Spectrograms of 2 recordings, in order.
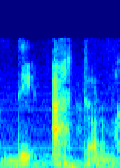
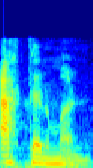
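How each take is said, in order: First: The name ends with a 'math' sound. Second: The name ends with a 'man' sound. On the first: The speaker calls it right. "él quería que yo diga" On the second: The speaker calls it wrong. "Yo pronunciaba uh, más, pues yo decía"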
